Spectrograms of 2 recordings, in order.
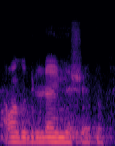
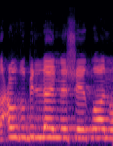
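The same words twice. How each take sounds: First: It is said quietly, almost under the breath. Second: It is said aloud in a full voice. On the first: "dengan sir, dengan pelan" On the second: "Bisi aya nu dikeraskeun baca ta'awudz"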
